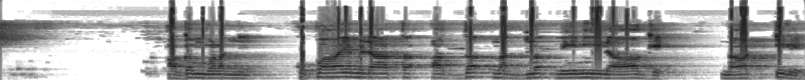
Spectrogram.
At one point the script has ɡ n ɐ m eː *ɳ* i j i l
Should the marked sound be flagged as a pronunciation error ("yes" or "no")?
yes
